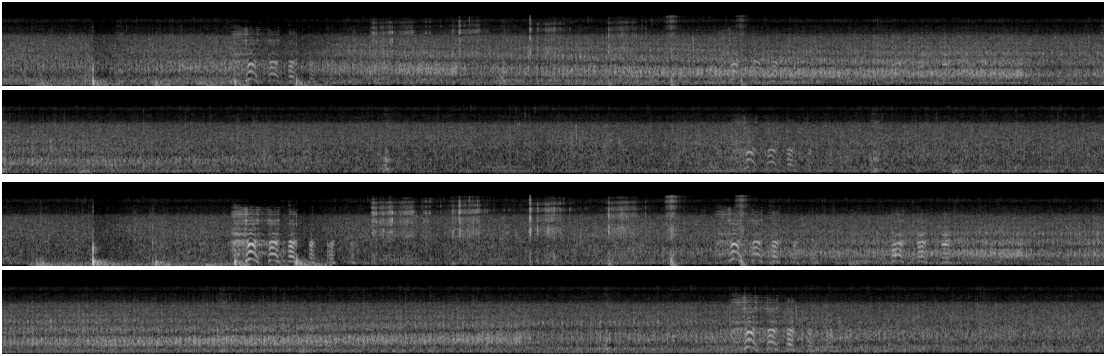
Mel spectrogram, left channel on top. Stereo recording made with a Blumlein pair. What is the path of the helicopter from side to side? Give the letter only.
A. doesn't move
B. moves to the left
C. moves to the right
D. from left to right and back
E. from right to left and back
C.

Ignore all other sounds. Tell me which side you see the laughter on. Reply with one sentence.
You can hear the laughter on the right.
